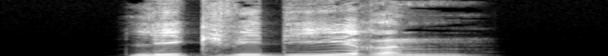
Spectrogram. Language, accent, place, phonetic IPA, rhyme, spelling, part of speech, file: German, Germany, Berlin, [likviˈdiːʁən], -iːʁən, liquidieren, verb, De-liquidieren.ogg
- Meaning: 1. to liquidate 2. to assassinate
